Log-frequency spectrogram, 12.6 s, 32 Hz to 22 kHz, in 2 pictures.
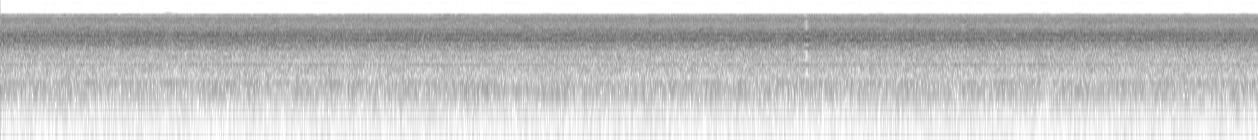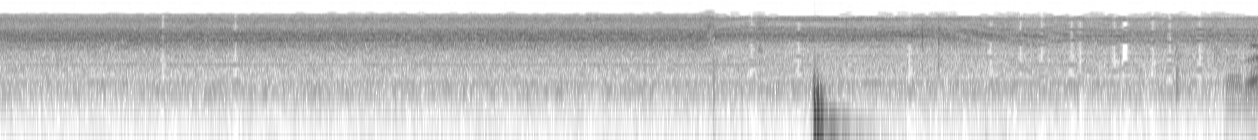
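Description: Steady hiss of a TIG welding arc from a SanRex SanStick 140S welder, running smooth and unbroken for several seconds before a brief low thump as it stops.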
